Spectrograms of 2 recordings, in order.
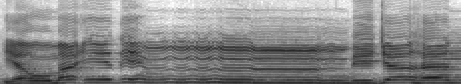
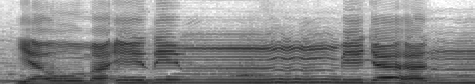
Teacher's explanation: Bunyi nun sukun dan tanwin dengan bunyi mim. Jadi itu yang nun sukun atau tanwin itu diganti dengan suara mim. Ya. Apabila bertemu huruf ba. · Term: iqlab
